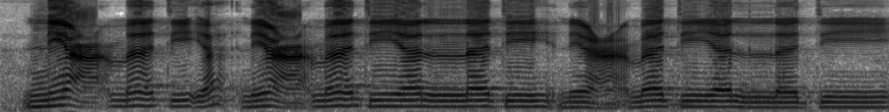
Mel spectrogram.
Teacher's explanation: Ain sifatnya bainiah antara syiddah dengan rakhawa. Tidak terlalu dialirkan suaranya dan tidak boleh diputus juga tapi tengah-tengah. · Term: bainiyah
